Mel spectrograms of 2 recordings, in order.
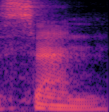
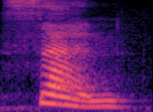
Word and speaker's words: Seine: I'm going to pronounce it wrong. Mm-hmm. I'm afraid to say it. Seine? The Seine. Seine.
